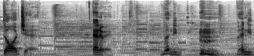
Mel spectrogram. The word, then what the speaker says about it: doge: Is it pronounced dog? Okay, it's supposedly being said dodger.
